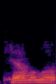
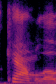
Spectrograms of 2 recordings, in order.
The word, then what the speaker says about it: Kamala: It is Kamala, like our vice president.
